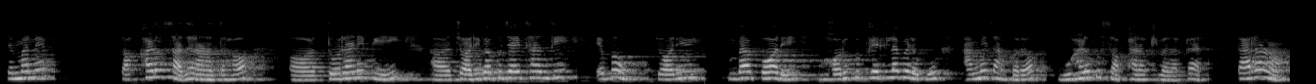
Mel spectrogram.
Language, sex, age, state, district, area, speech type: Odia, female, 45-60, Odisha, Khordha, rural, spontaneous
